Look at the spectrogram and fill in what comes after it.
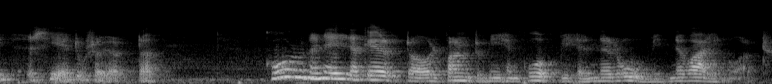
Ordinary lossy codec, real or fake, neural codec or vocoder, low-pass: none; real; none; 7.2 kHz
